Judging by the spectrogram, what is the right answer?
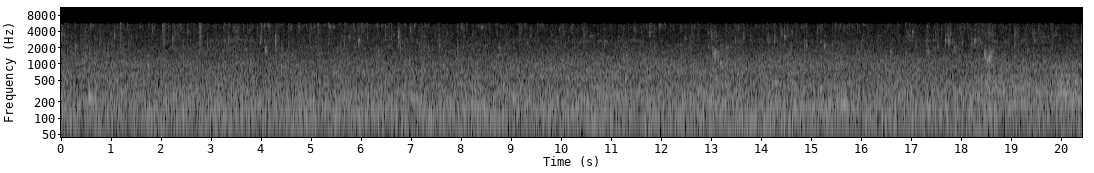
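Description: Steady, even background noise with a few faint ticks scattered through it.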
